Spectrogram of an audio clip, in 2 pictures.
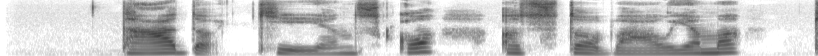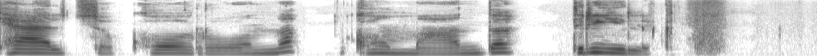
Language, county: Lithuanian, Vilnius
